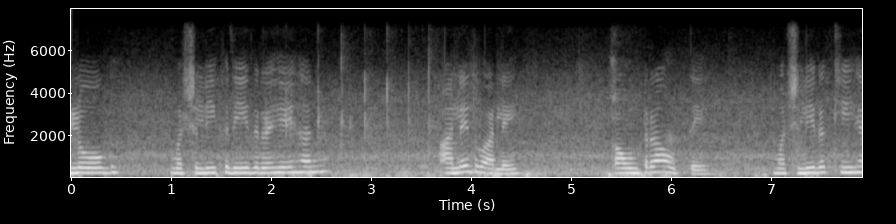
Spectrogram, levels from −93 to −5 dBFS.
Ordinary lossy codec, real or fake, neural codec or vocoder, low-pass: none; real; none; 7.2 kHz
